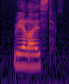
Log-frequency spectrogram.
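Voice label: "realised", US English; pronunciations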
